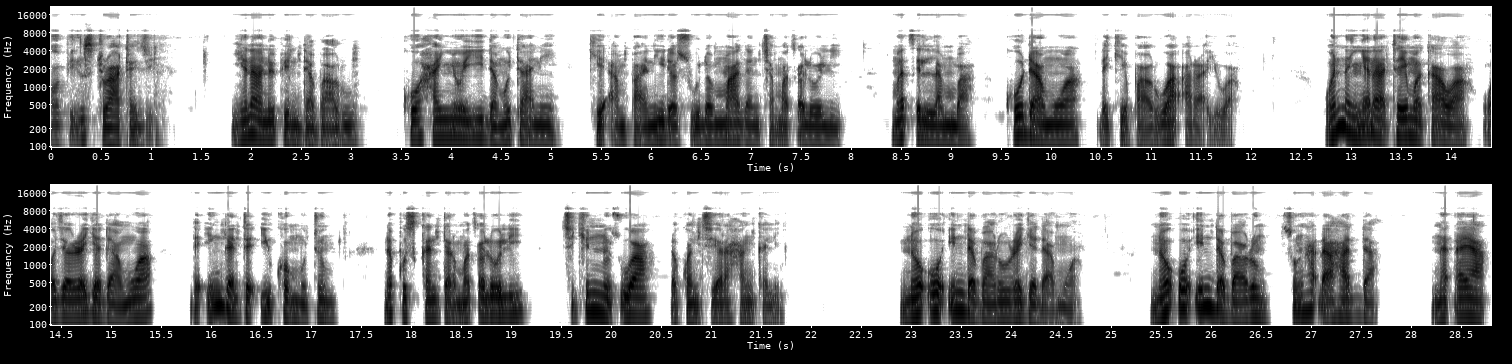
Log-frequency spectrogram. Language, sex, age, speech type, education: Hausa, female, 30-45, spontaneous, tertiary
